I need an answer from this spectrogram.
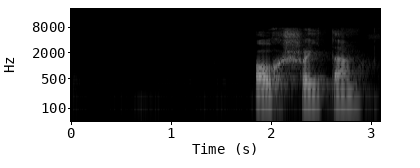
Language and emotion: Russian, neutral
